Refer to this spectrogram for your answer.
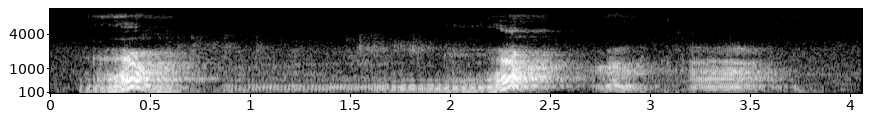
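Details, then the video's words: Pet dogs play-fighting, two loud barks about two seconds apart with low grumbling growls between and after them. "Grừ khịa nhau mà nó lạ lắm | Toàn nghe ngào ngào với khạp kạp"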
